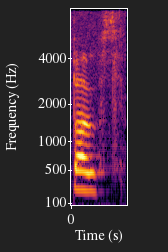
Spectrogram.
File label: "both", English; adjectiu; tots dos; ambdós; tant l'un com l'altre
